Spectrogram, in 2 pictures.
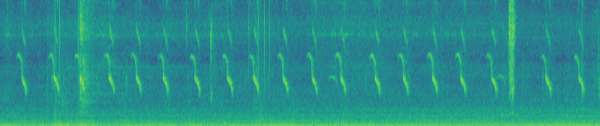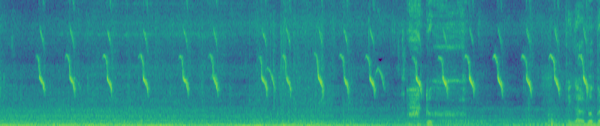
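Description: Chicken peeping steadily, a high falling peep about three times a second, heard inside a moving car over its engine and road rumble. The chickens are Burmese crosses carried in the car.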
